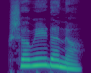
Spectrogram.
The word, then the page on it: ಕ್ಷ್ವೇಡನ: kṣvēḍana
